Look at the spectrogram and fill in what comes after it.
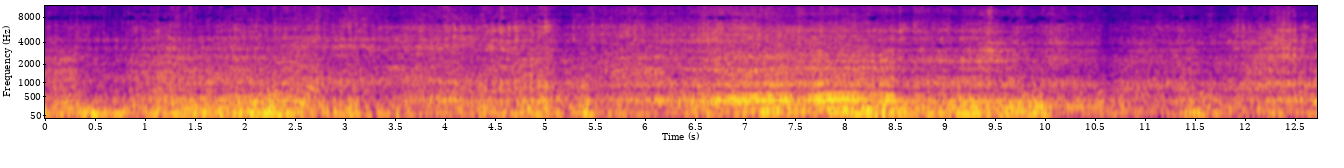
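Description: Demolition derby car engines running and revving across the arena, with pitch rising and falling around the middle.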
